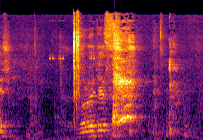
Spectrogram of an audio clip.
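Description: A man's voice speaking: a quieter pause in the first second or so, then a louder phrase.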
